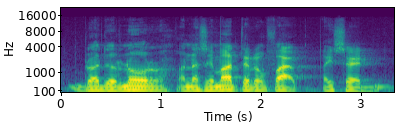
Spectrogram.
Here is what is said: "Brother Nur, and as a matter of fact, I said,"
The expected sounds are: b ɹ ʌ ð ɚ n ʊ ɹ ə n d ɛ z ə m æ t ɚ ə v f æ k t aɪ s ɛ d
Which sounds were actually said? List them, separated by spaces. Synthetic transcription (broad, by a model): b ɹ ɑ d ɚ n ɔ ɹ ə n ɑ s ə m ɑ t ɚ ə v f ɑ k aɪ s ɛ d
